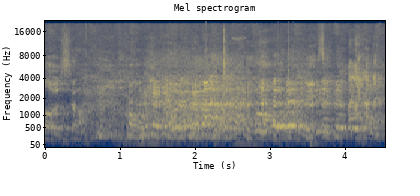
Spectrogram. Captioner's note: audience laughing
